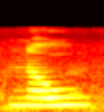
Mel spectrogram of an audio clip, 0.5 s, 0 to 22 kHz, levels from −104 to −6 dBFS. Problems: constant background noise, continuous background conversations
